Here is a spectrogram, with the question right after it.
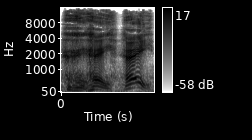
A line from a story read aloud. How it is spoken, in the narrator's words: I shouted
